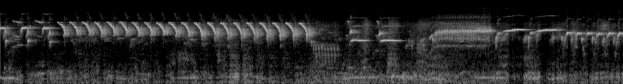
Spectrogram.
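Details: Timbrado Español canary singing a fast, even, high-pitched rolling trill for about three seconds, then switching to clear whistled notes, a buzzy burst and quick rising chips. A low hum runs underneath.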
